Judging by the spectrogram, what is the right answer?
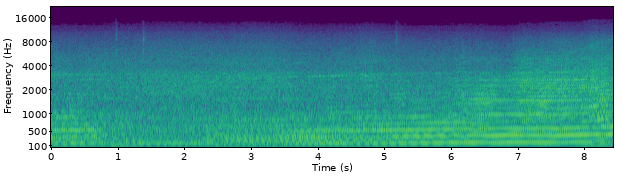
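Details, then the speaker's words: Turbo Z on a small street tune with a boost drop issue, full-throttle pull: engine note climbs steadily in a smooth even drone without the usual wastegate sound, as the wastegates are not opening. "it just doesn't sound the same bro with the waistcoat's not opening it's it's not the same"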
